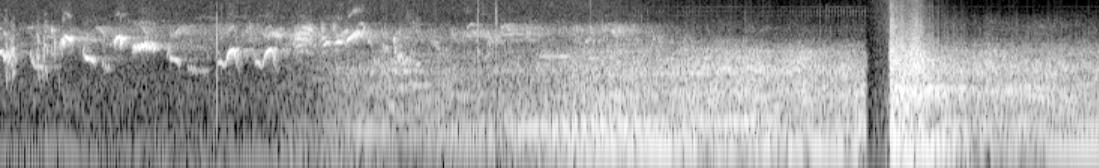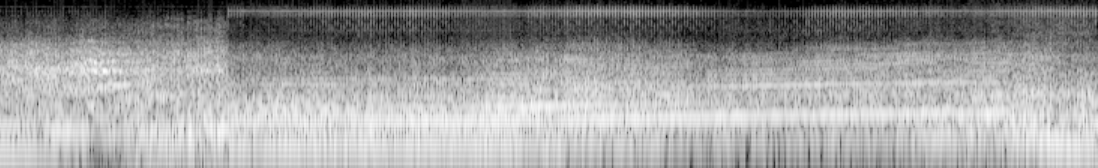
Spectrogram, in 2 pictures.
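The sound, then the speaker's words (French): Birds chirp briefly before a woman starts a car on a road; the engine turns over and revs up, and after a sharp thump it settles into a steady droning hum as the car drives along. “C'est ce qu'elle fait et elle met la voiture en route.”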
